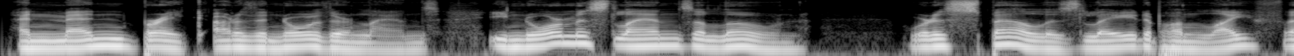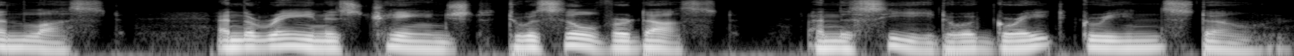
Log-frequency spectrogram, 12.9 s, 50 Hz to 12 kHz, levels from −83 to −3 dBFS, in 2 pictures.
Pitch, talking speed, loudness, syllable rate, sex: 115 Hz, 170 wpm, -19 LUFS, 4.3 syllables/s, male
